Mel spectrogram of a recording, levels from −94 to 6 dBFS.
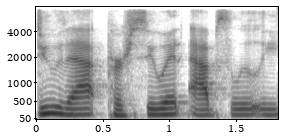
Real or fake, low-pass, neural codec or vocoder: real; 7.2 kHz; none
